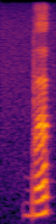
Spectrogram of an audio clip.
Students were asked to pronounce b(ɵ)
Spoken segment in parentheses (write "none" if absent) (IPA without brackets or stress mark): ə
